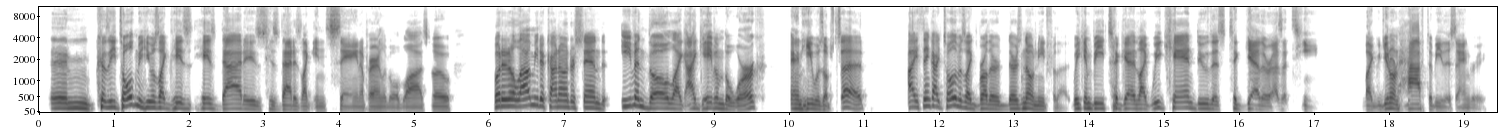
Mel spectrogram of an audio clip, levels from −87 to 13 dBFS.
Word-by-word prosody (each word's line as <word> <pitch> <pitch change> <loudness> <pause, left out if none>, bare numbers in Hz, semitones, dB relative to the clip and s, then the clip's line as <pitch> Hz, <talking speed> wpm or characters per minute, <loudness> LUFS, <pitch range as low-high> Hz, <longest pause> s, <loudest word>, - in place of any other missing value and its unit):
and 155 -3 +1
'cause 200 0 +1
he 180 - +2
told 225 - +3
me 200 - +2
he 175 +1 0
was 170 - -1
like, 155 -5 +1
his 140 -2 -1
his 150 -3 0
dad 135 +4 +1
is 125 -4 -4
his 115 -5 -10
dad 115 +1 +2
is, 105 - -8
like, 105 -2 -4
insane, 95 0 -2
apparently, 95 -1 -2
blah, 90 0 -10
blah, 90 - -9
blah, 90 0 -2
so 100 0 -3 0.6
but 195 +2 +5
it 210 - +7
allowed 210 +2 +5
me 235 - -1
to 210 - +4
kinda 185 0 +2
understand 170 -6 +1 0.2
even 205 -1 +2
though, 155 0 +3
like, 140 -4 0
I - - +3
gave 145 +3 +1
him 150 -3 -2
the 115 - 0
work 110 +2 +1 0.4
and 135 -2 +2
he 140 +4 +4
was 125 -3 -3
upset - - 0 0.6
I 180 - +3
think 215 +4 0
I 205 - +3
told 205 +4 +1
him, - - +1
I 195 - 0
was - - -7
like, 150 -6 +1
"Brother, 130 0 +1
there's 135 +5 -1
no 150 -2 +3
need 115 -2 -4
for - - -16
that. - - -21
We 140 - +1
can 150 +1 +1
be 145 0 +1
toge 140 0 0
like, 130 -3 +1
we 155 +3 -2
can 165 +1 +2
do 140 0 -4
this 120 -4 -3
together 115 -4 -1
as - - -5
a - - -10
team. 120 -5 -7 0.7
Like, 110 0 -4
you 145 - +5
don't 150 -3 +2
have 130 0 +2
to 115 - -8
be 105 -2 -4
this 95 - -10
angry." 85 0 -8
140 Hz, 235 wpm, -23 LUFS, 115-165 Hz, 0.7 s, it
